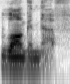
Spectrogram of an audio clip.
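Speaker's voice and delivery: whispered voice. Voicing a reply heard in a character's ear: whispering in someone's ear. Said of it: "You hear a whisper in your ear".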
